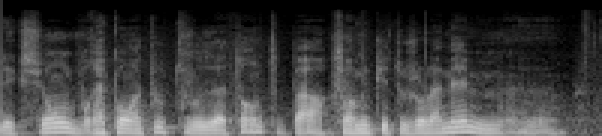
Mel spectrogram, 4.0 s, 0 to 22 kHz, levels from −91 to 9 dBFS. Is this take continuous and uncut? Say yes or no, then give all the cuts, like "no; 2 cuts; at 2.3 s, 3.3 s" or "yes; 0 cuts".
yes; 0 cuts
